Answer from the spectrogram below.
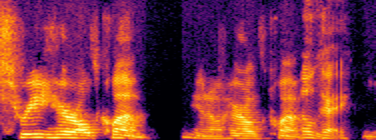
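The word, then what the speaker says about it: Harold Klemp: And could you pronounce this teacher's name again, please? It's Sri Harold Clem.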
